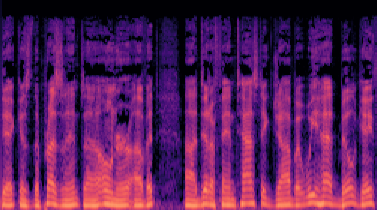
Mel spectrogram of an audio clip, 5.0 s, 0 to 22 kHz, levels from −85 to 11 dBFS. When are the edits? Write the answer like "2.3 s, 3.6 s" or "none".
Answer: none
